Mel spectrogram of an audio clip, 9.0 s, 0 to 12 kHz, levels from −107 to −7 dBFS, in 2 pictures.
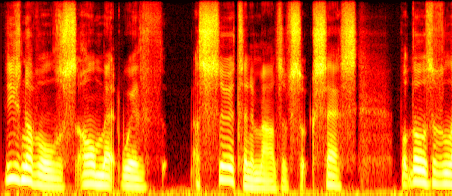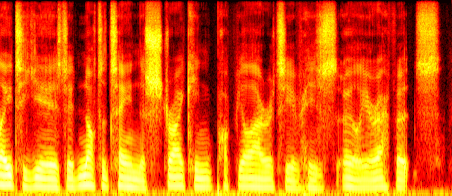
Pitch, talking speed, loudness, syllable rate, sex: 115 Hz, 165 wpm, -17 LUFS, 4.8 syllables/s, male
